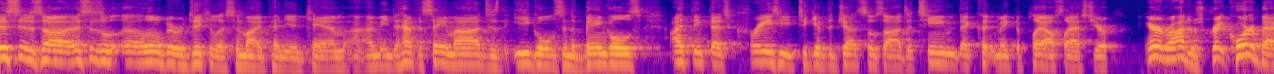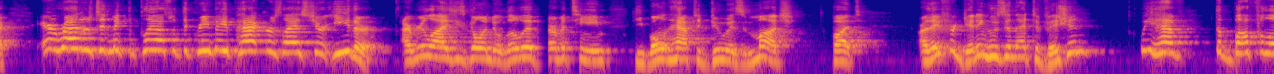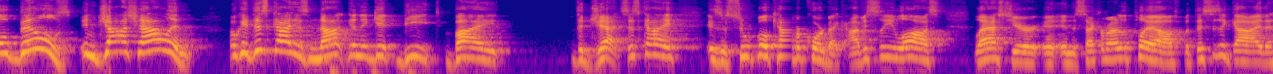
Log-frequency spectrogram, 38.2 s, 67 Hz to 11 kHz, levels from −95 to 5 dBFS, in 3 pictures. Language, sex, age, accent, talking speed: English, male, 30-49, American, 210 wpm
